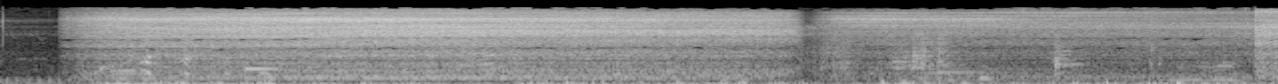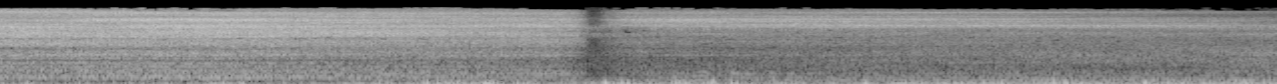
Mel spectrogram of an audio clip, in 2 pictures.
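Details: Aggressive Russell's viper captured in a rescue at Baramati, Maharashtra, India, producing loud, harsh, continuous hissing in four long bursts broken by short gaps, with faint voices underneath.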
